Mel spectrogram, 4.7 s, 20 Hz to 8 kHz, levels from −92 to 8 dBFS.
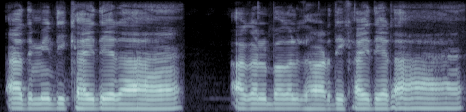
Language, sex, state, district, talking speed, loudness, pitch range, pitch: Hindi, male, Bihar, Patna, 140 wpm, -17 LUFS, 125-130 Hz, 125 Hz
